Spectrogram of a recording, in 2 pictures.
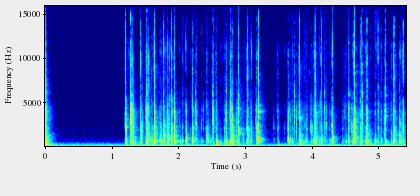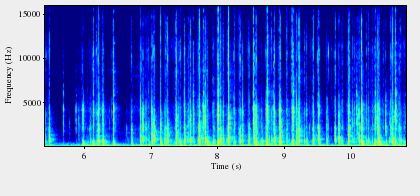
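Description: A compact pastel green plastic keyboard with round keycaps and a hollow body, under green light, is typed on with the fingertips. A quiet hum comes first, then rapid, dense clicky keystrokes run throughout with short pauses, sounding sharp and slightly hollow with a low thump under each press.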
